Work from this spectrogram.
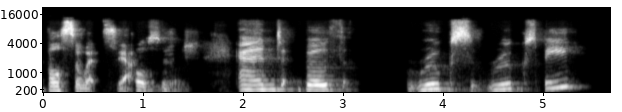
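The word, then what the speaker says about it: Bulsiewicz: to butcher that word yeah it's bolsuits so it's a it's a Polish name similar to my name but bolsawitz yeah and both Rooks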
